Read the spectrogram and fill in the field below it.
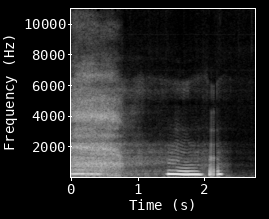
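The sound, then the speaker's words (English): A person yawns: a long, loud, breathy drawn-out sound that fades, followed by a steady low voiced hum and two short vocal bursts at the end. “I promise the yawns are just more oxygen, remember?”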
